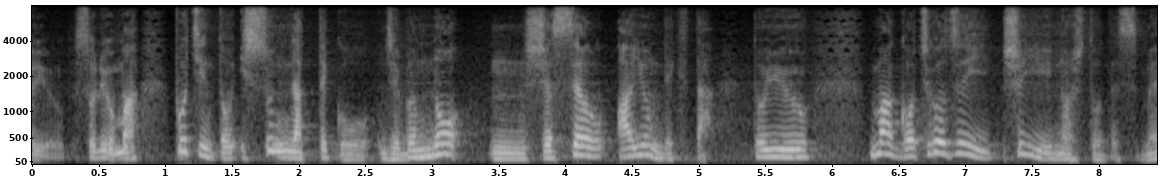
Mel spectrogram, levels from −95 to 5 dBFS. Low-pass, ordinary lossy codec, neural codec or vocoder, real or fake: none; none; codec, 16 kHz, 0.4 kbps, LongCat-Audio-Codec; fake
